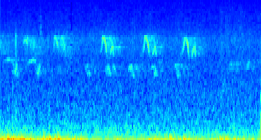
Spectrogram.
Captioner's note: birds chirping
